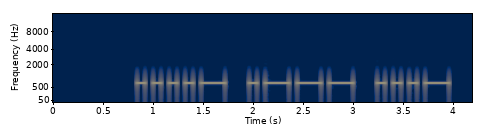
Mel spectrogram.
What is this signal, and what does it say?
Morse code, heard as a keyed tone, about 15 wpm, 700 Hz. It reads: 4JV
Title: Three Challenging Letter-Number Combinations 15wpm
